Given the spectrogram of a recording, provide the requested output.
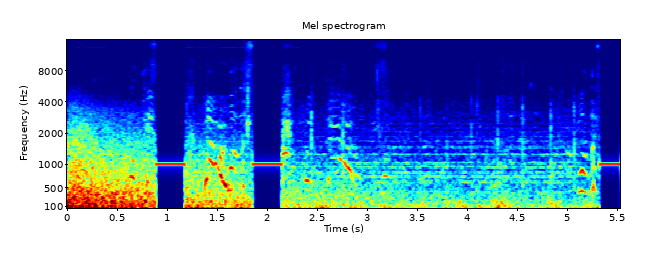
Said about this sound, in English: So that's Times Square. With everything peaceful yesterday until this sudden explosion that could be heard for blocks and blocks, sending hundreds of people running away in a total panic.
